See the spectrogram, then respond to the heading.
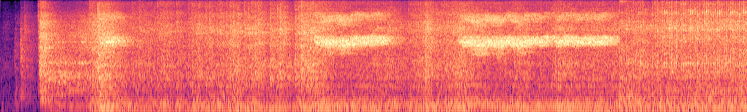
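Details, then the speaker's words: Classic truck inline six idling with muffler removed, exhaust long neglected: sharp ticking puff riding on the exhaust beat, loudest near the manifold; owner suspects exhaust manifold leak toward the back, collector gasket issue possibly solved. "That sounds like a manifold leak. I'm not feeling a lot of air coming out of the collector, but I can't reach. It feels like it's in the back here."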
